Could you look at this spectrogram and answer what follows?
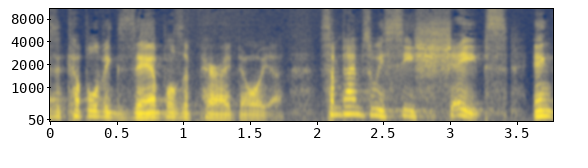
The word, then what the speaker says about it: pareidolia: In psychology, there's a condition, and I believe I'm pronouncing it correctly. It's called pareidolia.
